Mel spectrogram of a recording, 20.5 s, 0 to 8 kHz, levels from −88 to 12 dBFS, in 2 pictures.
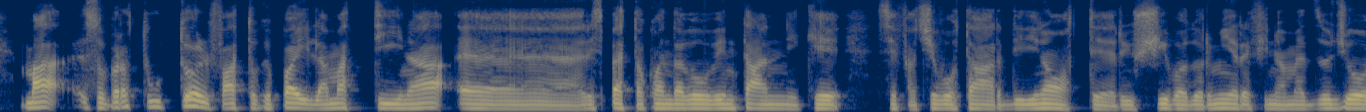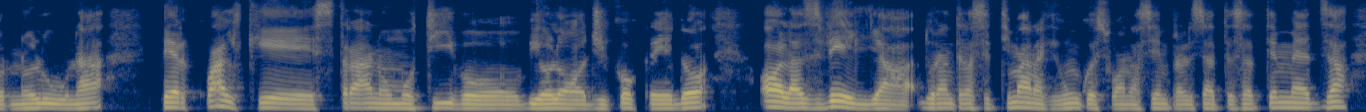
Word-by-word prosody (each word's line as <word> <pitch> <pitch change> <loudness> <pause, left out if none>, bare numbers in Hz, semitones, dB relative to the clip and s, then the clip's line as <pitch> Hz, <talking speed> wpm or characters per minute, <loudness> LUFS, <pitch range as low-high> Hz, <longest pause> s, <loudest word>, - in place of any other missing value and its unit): Ma 135 +2 +3 0.2
soprattutto 145 +4 -1
il 145 -7 +3
fatto 120 0 -3
che 110 - -5
poi 125 -3 +2
la 110 0 -2
mattina, 120 +1 -1
ehm, 100 -4 -3
rispetto 110 +2 -2
a - - -6
quando 115 -1 0
avevo 115 0 +3
20 110 +1 -1
anni 110 -3 -2
che 110 +1 0 0.2
se - - -7
facevo 110 +2 -3
tardi 105 -1 -3
di 110 +1 +1
notte 110 -4 -2
riuscivo 110 +2 -2
a - - -1
dormire 110 +1 -1
fino 110 +2 -6
a 100 - -4
mezzogiorno 110 +1 0
l'01:00. 120 +1 +2 0.4
Per 135 -2 +3
qualche 125 -6 +1
strano 125 +2 -1
motivo 115 -2 +1
biologico 115 0 +2
credo, 115 +4 +3 0.4
ho 150 - +8
la 125 -2 +6
sveglia 115 -5 +2
durante 120 -1 -1
la 120 - -1
settimana 120 +2 -1
che 105 0 -9
comunque 115 +1 0
suona 110 0 -4
sempre 110 +2 -4
alle 110 - -3
7, 110 0 -4
7 115 +3 -4
e - - +1
mezza. 135 +2 0
115 Hz, 145 wpm, -23 LUFS, 110-120 Hz, 0.4 s, ho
